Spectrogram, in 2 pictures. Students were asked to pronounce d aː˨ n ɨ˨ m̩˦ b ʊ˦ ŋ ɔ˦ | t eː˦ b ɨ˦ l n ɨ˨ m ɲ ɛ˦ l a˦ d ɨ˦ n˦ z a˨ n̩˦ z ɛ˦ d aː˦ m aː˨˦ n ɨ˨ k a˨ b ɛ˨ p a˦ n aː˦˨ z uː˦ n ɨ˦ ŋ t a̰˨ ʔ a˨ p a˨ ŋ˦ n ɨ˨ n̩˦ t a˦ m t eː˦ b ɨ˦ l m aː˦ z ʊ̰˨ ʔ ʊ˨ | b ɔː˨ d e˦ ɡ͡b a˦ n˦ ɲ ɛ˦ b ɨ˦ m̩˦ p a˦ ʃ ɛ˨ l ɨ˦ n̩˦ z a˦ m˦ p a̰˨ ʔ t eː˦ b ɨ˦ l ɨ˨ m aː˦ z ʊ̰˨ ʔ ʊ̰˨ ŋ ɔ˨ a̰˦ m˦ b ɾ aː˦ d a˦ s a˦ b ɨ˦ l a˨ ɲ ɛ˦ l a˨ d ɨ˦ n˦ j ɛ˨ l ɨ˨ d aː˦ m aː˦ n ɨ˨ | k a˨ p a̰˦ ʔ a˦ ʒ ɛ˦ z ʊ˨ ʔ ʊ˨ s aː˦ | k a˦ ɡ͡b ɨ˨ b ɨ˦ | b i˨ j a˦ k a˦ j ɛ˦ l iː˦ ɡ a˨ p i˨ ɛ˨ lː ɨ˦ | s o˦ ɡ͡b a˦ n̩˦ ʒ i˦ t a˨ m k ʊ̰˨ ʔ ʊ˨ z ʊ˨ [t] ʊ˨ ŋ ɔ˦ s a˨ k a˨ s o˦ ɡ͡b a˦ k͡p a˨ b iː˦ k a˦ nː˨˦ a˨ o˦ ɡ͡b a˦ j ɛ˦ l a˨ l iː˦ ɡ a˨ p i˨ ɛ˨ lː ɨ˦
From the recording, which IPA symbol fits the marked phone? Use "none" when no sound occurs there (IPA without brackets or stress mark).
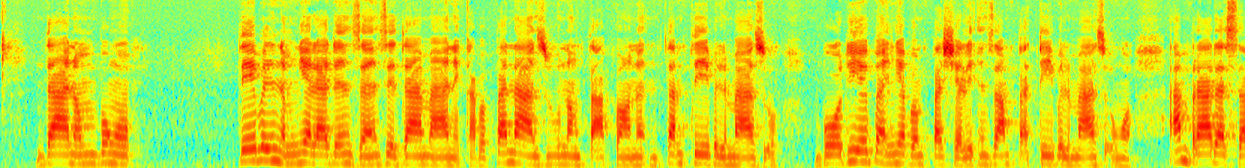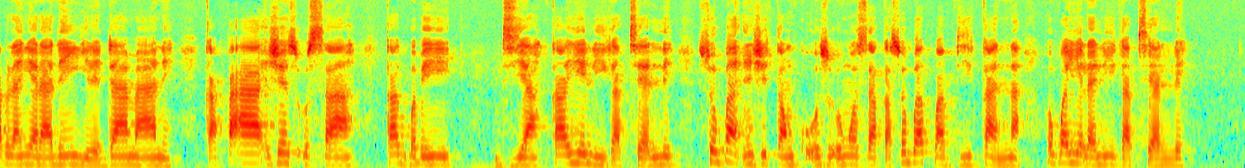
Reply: ʔ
